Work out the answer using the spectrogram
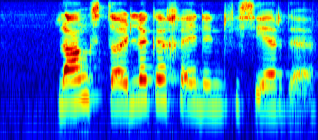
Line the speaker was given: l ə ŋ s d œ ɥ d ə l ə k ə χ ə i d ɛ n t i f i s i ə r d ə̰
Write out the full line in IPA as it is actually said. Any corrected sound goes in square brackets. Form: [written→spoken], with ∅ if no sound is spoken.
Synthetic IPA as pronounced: l [ə→ɐ] ŋ s d œ ɥ d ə l ə k ə χ ə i d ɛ n t i f i s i ə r d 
